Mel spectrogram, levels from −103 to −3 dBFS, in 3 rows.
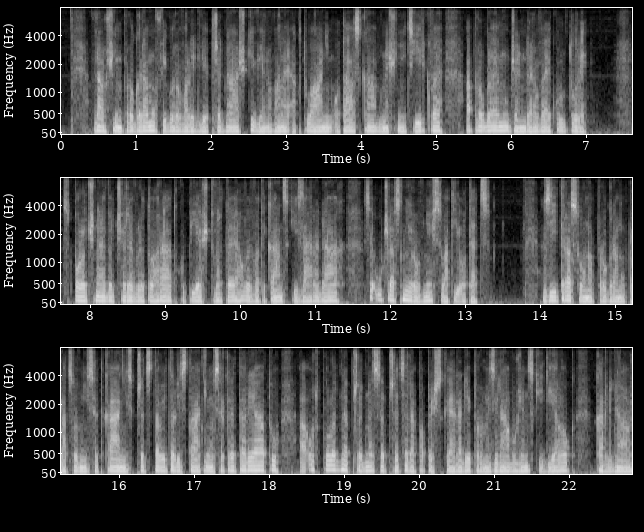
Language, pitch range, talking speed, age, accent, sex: Czech, 85-95 Hz, 130 wpm, 40-59, native, male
